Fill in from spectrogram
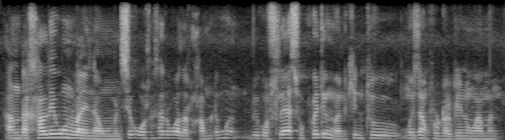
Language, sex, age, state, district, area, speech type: Bodo, male, 18-30, Assam, Kokrajhar, rural, spontaneous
